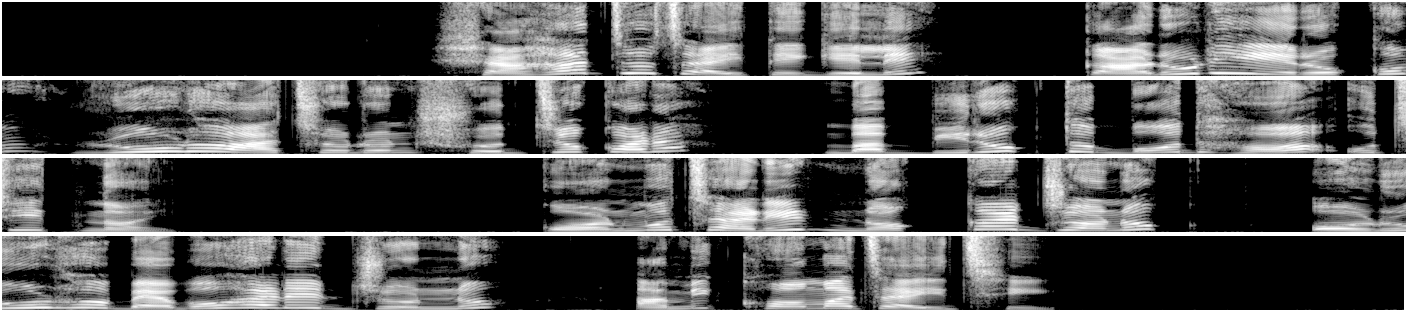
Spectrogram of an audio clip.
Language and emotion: Bengali, disgusted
